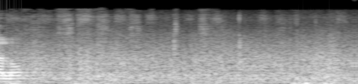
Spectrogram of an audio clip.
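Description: Chalk writing on a chalkboard: a run of short scratches and light taps as a word is written.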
